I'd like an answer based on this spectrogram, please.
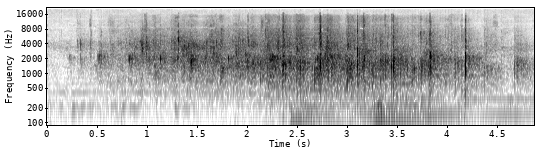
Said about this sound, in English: You can applaud, she's amazing.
